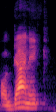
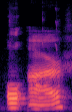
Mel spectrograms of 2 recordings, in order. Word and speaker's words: organic: This is the second to the last syllable where you have the stress being placed in organic.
